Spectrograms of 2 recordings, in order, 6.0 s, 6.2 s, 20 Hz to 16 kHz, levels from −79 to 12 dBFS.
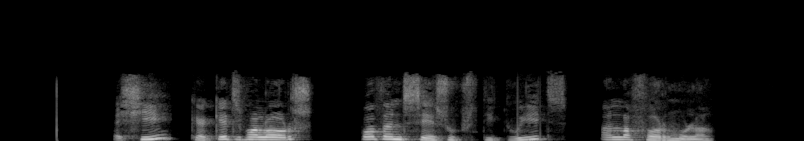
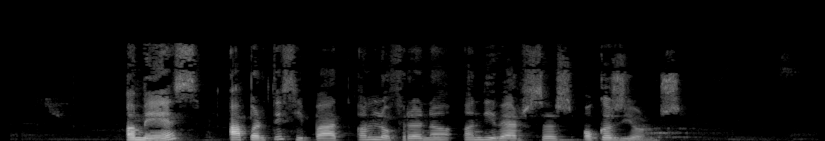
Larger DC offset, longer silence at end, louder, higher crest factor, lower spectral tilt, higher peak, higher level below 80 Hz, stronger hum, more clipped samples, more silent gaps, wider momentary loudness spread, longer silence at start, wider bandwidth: neither; second, 0.7 s vs 1.1 s; first, -19 LUFS vs -24 LUFS; second, 18 dB vs 26 dB; first, -5.5 dB/octave vs -3.5 dB/octave; about the same, -2 dBFS vs 0 dBFS; first, -64 dBFS vs -78 dBFS; neither; neither; first, 1.36-1.43 s, 2.39-2.70 s, 4.28-4.50 s vs none; about the same, 16 LU vs 15 LU; about the same, 0.85 s vs 0.95 s; second, 8 kHz vs 11.5 kHz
